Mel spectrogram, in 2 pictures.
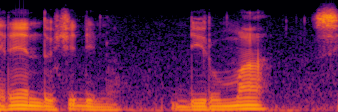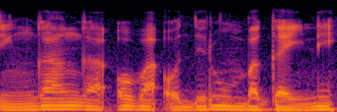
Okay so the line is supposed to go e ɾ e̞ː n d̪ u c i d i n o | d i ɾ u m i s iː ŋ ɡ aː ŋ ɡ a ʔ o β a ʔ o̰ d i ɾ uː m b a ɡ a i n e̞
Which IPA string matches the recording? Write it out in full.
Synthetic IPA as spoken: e ɾ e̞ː n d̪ u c i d i n o | d i ɾ u m a s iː ŋ ɡ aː ŋ ɡ a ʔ o β a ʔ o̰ d i ɾ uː m b a ɡ a i n e̞

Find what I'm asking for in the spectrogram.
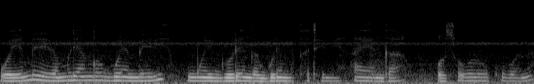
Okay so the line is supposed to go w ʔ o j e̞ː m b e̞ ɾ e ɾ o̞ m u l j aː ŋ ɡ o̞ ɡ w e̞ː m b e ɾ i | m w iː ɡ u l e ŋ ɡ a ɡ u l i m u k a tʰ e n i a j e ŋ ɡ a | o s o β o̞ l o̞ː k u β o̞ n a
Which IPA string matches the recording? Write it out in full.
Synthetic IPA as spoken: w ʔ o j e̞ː m b e̞ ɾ e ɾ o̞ m u l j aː ŋ ɡ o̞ ɡ w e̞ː m b e ɾ i | m w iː ɡ u l e ŋ ɡ a ɡ u l i m u k a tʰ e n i a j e ŋ ɡ a | o s o β o̞ l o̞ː k u β o̞ n a

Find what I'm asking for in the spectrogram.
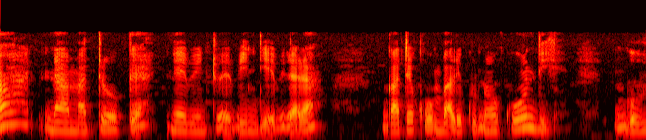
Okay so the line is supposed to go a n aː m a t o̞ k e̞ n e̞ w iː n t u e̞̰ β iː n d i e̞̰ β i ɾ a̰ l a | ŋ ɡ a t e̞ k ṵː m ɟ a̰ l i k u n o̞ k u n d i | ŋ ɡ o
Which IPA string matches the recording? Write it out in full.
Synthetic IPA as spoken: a n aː m a t o̞ k e̞ n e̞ β iː n t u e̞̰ β iː n d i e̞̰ β i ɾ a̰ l a | ŋ ɡ a t e̞ k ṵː m b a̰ l i k u n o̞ k uː n d i | ŋ ɡ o

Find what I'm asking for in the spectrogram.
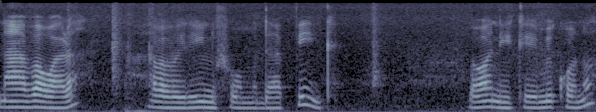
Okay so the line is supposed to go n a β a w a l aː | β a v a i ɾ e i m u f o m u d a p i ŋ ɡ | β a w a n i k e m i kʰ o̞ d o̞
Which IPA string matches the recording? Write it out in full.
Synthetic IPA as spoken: n a β a w a l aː | β a β a i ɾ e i n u f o m u d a p i ŋ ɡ | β a w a n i k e m i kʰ o̞ n o̞

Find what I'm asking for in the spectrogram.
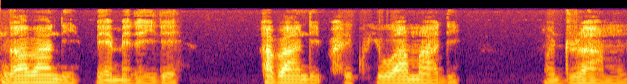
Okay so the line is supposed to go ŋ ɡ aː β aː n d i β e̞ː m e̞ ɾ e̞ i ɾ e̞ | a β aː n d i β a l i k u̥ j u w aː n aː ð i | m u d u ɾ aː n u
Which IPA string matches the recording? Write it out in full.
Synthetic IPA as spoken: ŋ ɡ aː β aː n d i β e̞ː m e̞ ɾ e̞ i ɾ e̞ | a β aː n d i β a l i k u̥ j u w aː m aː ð i | m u d u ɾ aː m u

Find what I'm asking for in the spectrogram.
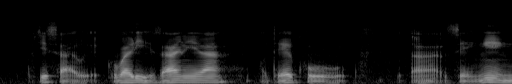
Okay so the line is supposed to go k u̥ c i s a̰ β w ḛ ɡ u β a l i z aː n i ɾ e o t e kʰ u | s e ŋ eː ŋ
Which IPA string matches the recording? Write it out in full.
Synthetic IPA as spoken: k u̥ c i s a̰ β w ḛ k u β a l i z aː n i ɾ a o t e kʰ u | s e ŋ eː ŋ

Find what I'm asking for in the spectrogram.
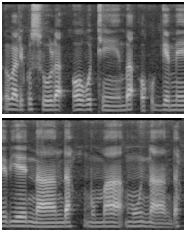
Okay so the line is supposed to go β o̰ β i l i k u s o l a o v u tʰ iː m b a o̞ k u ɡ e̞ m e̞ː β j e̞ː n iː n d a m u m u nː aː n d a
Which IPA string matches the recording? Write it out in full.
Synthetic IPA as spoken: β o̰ β a l i k u s u l a o β u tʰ iː m b a o̞ k u ɡ e̞ m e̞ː β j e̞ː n aː n d a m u m u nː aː n d a

